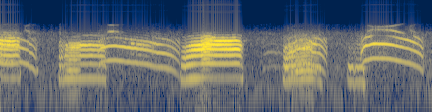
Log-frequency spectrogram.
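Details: A Siamese cat carrying a kitten gives a run of loud, drawn-out, wailing meows, each bending in pitch.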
